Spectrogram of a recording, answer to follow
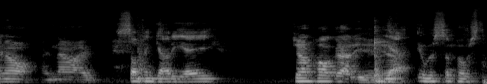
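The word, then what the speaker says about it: Jean-Paul Gaultier: Oh, you're talking about Cartier, right? Is that how they say it? Maybe. No, he says Jean-Paul Gaudier. Oh, he does. Oh, okay. Gautier or whatever.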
